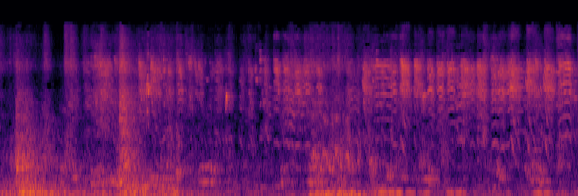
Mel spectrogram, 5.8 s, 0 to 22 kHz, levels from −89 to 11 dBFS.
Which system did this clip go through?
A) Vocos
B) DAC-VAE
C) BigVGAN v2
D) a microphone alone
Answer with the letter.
D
